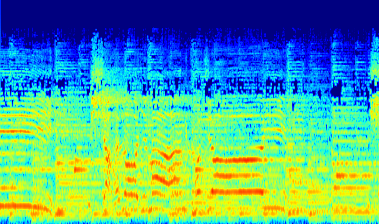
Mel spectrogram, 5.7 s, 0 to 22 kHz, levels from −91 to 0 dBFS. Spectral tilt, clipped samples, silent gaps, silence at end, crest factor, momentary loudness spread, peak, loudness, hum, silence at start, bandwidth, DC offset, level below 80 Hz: -4.5 dB/octave; under 0.1%; none; 0 s; 14 dB; 8 LU; -4 dBFS; -18 LUFS; none; 0 s; 11.5 kHz; under 0.1%; -58 dBFS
